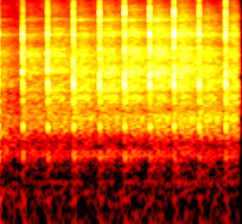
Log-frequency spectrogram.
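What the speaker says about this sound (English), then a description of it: "I like to take a small hammer and just give it a light tap" A small hammer tapping lightly on a Minn Kota Ulterra trolling motor part to seat it before a screw goes in, giving about ten evenly spaced, crisp metallic taps in a steady rhythm over faint background hiss.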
